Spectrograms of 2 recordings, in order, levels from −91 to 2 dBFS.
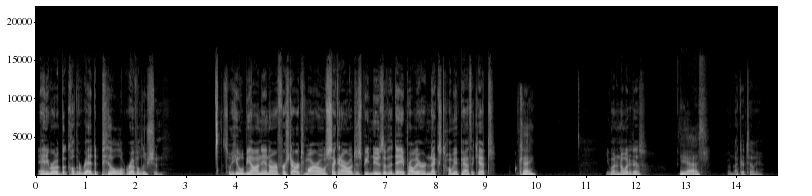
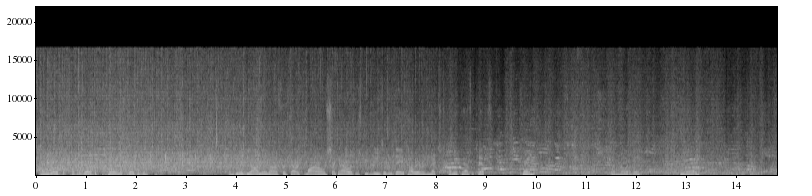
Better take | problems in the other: first | crowd noise; very loud; throughout; 2 dB above the speech

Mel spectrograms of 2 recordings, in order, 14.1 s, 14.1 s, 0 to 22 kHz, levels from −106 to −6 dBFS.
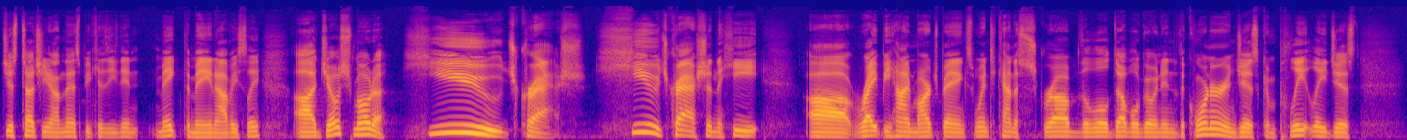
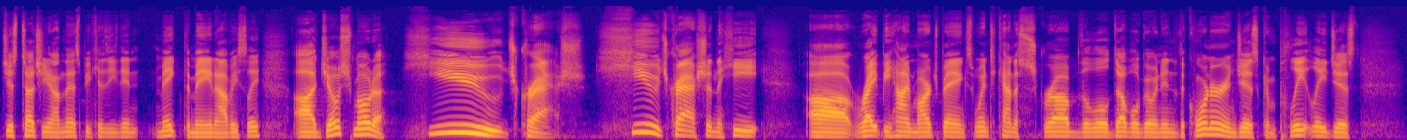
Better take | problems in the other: neither | none

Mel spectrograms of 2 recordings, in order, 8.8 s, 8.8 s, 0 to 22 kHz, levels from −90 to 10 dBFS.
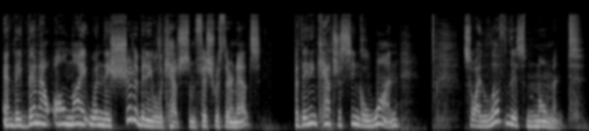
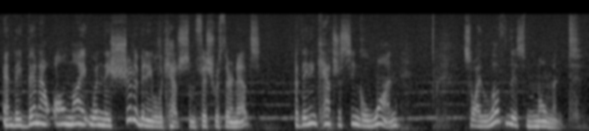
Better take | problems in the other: first | hiss; faint; throughout; 20 dB below the speech

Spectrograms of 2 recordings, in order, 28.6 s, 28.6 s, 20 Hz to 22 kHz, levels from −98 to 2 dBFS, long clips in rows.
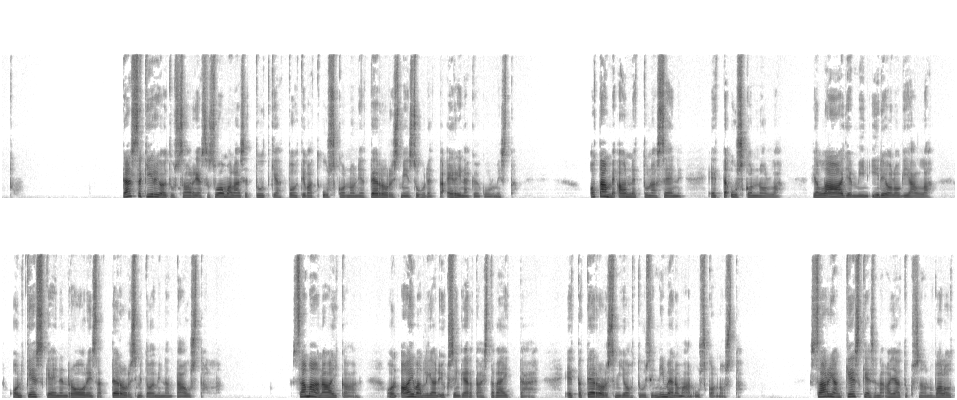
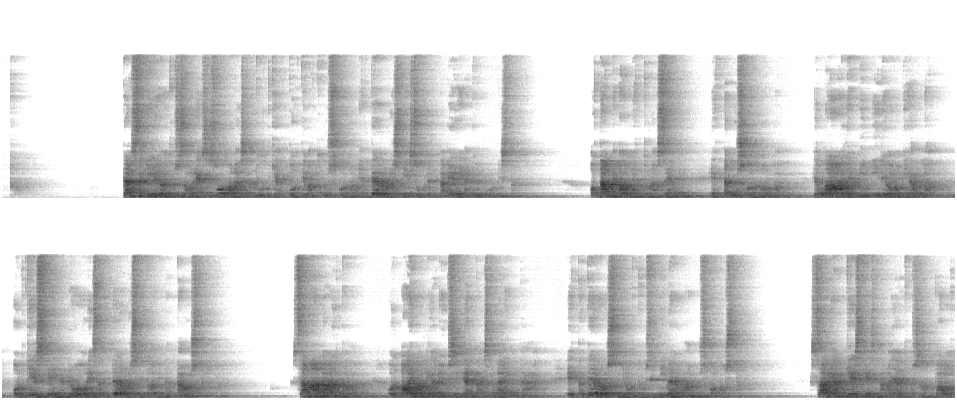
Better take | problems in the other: first | off-mic speech; far // room echo; noticeable; dies away in 1.3 s

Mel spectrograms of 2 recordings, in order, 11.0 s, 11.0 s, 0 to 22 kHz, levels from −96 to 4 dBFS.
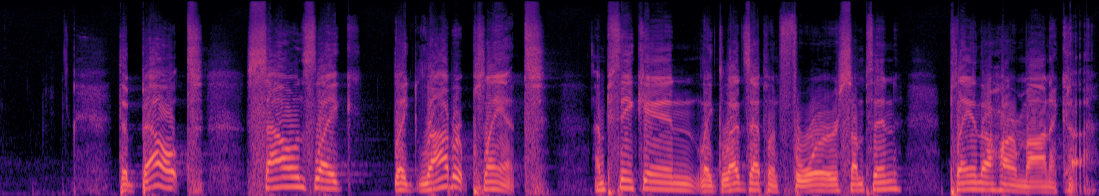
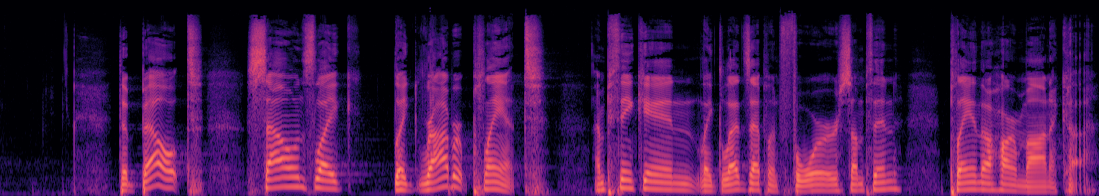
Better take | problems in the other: second | distortion; heavy; 7 dB below the speech

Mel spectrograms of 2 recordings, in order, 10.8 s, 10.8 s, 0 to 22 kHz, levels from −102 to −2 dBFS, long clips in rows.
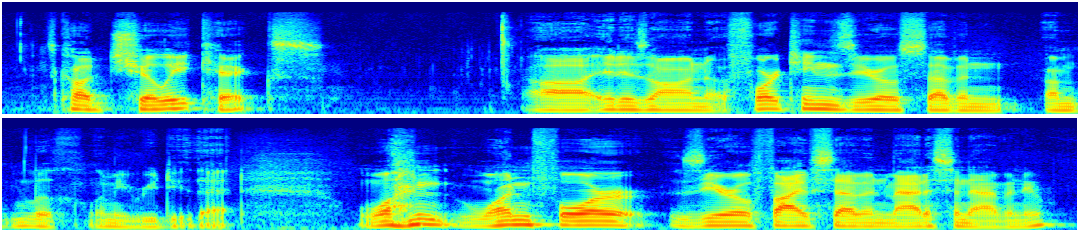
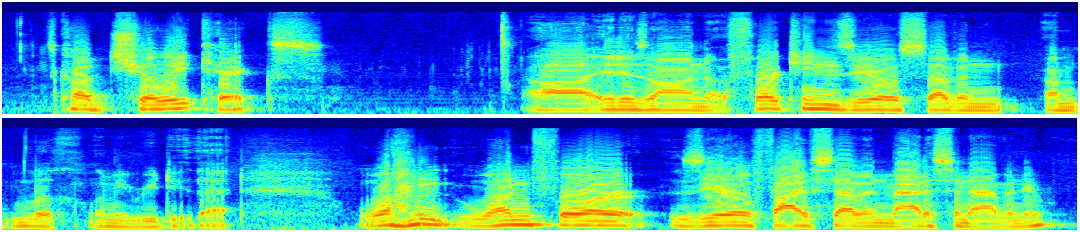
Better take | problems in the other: first | distortion; heavy; 8 dB below the speech

